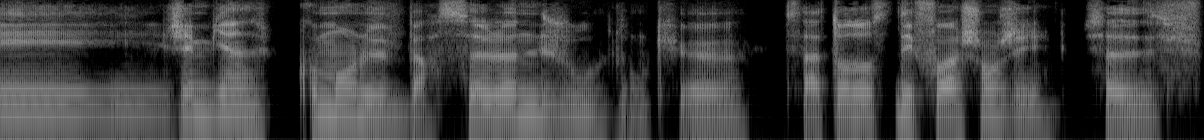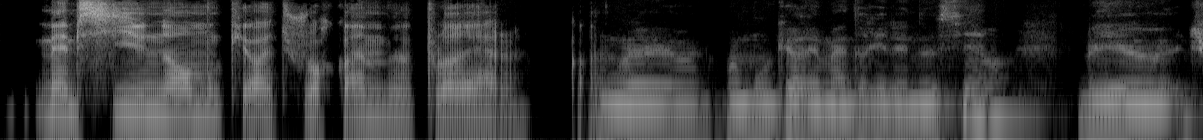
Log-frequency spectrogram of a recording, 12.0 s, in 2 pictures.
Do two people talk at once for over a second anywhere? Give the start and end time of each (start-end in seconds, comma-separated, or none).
none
